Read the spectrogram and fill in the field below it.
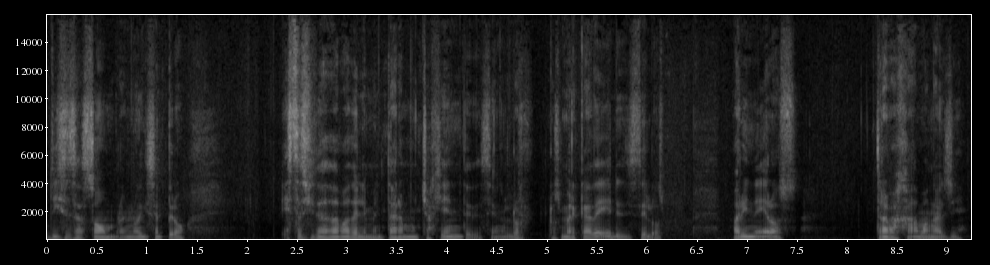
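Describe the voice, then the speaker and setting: A man teaches scripture in a sermon, walking through each verse and checking in with rhetorical questions. His voice is heavily gravelly and mellow in tone, at an ordinary male pitch. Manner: explanatory, asks rhetorical "¿no?" often. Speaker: preacher.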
